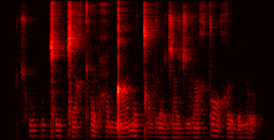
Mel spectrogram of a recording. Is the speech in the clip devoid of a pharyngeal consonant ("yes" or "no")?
no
